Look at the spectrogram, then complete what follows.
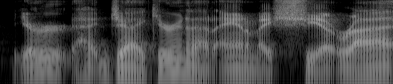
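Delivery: put-on country bumpkin hillbilly accent. Retelling when Austin walked up and asked about anime: imitating Austin's country accent. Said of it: "he's super country, just like bumpkin hillbilly".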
